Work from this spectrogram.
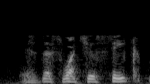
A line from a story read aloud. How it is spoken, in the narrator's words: Paul whispered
